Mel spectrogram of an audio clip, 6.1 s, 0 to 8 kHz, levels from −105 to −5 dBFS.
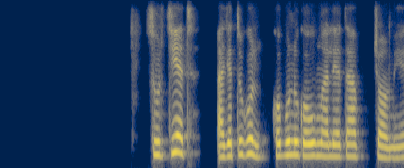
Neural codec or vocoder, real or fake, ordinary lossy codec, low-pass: codec, 16 kHz in and 24 kHz out, 1 kbps, XY-Tokenizer; fake; Opus, 24 kbps; 7.2 kHz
